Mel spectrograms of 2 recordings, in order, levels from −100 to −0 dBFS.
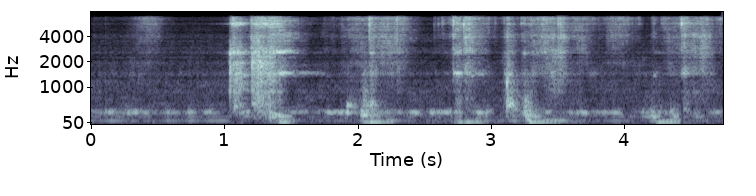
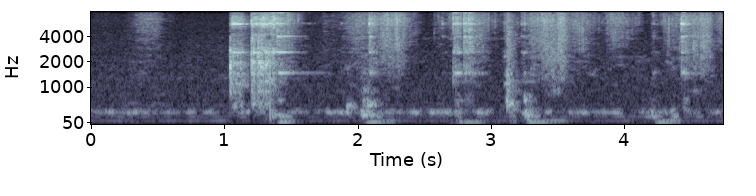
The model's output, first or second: first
